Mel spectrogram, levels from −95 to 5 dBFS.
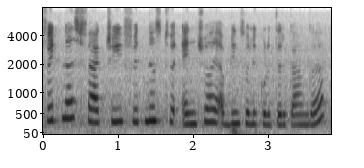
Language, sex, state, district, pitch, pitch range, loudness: Tamil, female, Tamil Nadu, Chennai, 295 Hz, 255-325 Hz, -16 LUFS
